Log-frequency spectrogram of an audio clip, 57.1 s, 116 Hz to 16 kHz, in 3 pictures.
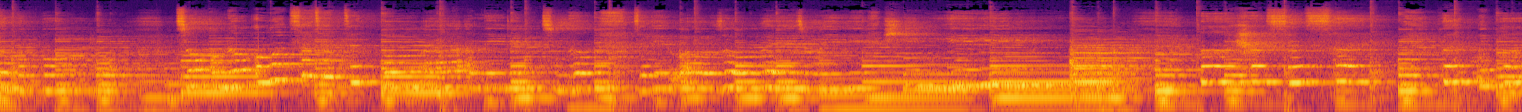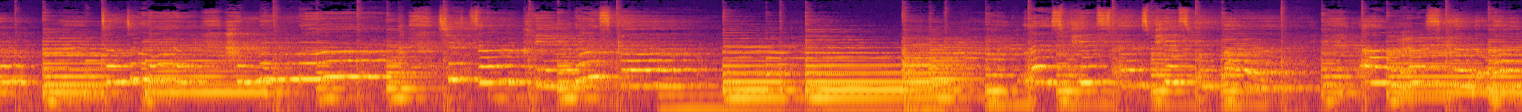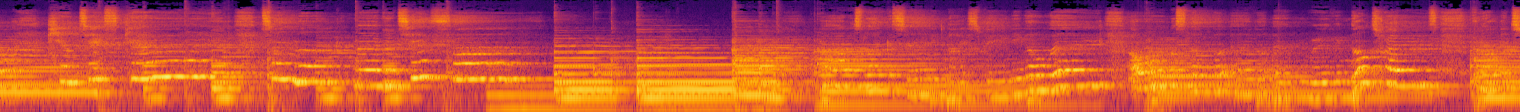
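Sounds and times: acoustic guitar strumming: 0.0 - 57.0
woman singing into microphone: 0.0 - 57.0.

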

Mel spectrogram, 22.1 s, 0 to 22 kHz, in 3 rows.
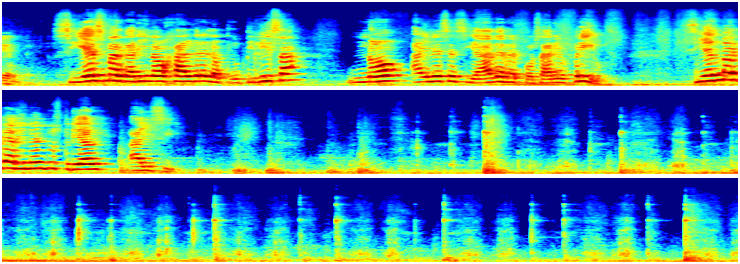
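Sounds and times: rolling pin rumbling on dough: 9.2 - 22.0.

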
